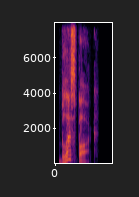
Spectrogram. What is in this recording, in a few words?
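"blesbok", British English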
